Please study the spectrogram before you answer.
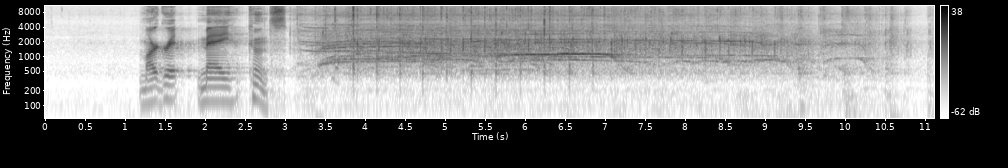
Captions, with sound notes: Margaret Mae Coontz. (audience applauding) (audience cheering)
